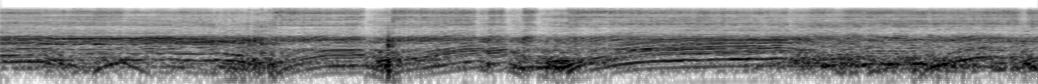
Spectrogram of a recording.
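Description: Several demolition derby cars' engines revving up and falling back at once, their pitches rising and falling over one another, with a single sharp bang about five seconds in.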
